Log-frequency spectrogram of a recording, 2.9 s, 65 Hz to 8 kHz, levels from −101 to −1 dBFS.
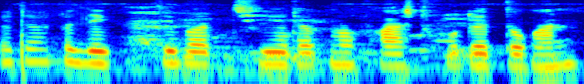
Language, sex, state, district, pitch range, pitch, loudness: Bengali, female, West Bengal, Jalpaiguri, 185-215 Hz, 200 Hz, -33 LUFS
